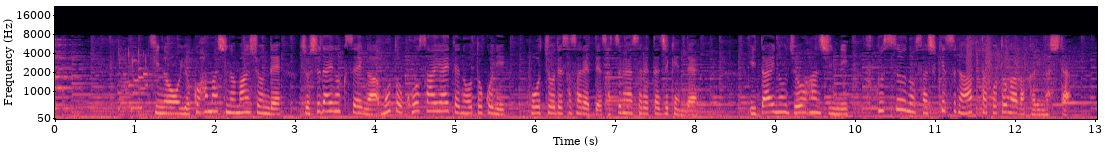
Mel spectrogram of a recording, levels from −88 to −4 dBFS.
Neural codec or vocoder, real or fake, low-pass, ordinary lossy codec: none; real; none; none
